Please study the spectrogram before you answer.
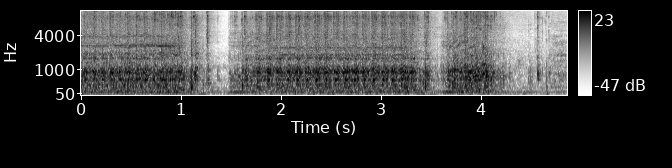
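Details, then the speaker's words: Elna EL2000 sewing machine after repair of seized feed shaft unit and feed dogs: quick even stitching, about four stitches a second, brief pauses, no knocking or grinding; stitch patterns sewing smoothly. "보시는 것처럼 각종 기능들 정상적으로 박음질이 되고 나오고 있습니다."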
